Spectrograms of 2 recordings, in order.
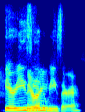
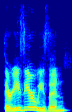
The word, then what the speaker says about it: Theresienwiese: on the grounds of I wrote this out phonetically, guys, but it's still a lot. Theresienwiese. Thank you. That's more German than Sam. Okay. Theresienwiese.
